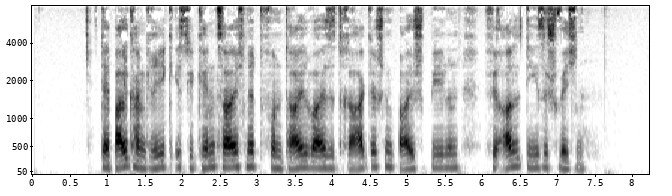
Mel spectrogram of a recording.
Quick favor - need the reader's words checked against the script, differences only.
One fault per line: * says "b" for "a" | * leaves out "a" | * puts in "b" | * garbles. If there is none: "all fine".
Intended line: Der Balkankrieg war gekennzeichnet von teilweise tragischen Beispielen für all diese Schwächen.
* says "ist" for "war"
